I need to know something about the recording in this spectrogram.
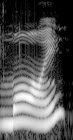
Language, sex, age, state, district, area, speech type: Assamese, female, 30-45, Assam, Dibrugarh, rural, read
